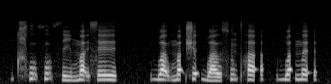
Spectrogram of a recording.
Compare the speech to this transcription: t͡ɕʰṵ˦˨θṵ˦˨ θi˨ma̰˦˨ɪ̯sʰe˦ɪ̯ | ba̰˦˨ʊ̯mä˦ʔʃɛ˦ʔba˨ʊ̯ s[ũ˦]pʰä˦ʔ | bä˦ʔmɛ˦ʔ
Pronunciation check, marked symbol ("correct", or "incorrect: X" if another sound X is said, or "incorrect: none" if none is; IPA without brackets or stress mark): incorrect: ũ˦˨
